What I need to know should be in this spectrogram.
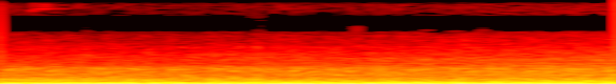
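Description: A passing car whooshes by.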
